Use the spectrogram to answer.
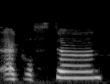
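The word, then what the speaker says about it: Eccleston: I mispronounced it because I'm Southern and I mispronounce words all the time but it is Christopher eckelstone sorry about that I said it wrong earlier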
